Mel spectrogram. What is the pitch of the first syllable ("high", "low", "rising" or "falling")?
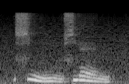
falling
